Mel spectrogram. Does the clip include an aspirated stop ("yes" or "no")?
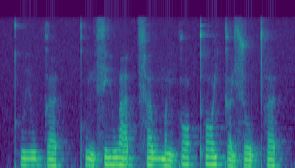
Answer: yes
